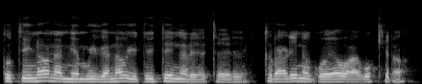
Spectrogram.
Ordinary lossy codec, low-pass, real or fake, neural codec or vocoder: MP3, 96 kbps; 14.4 kHz; fake; codec, 44.1 kHz, 2.6 kbps, SNAC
